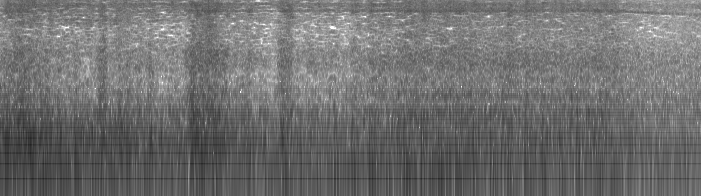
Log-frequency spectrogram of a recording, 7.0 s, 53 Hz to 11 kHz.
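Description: D12E diesel-electric locomotive and its train running past, engine rumble and running noise slowly fading as it moves away, with a few knocks about a second apart early on.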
